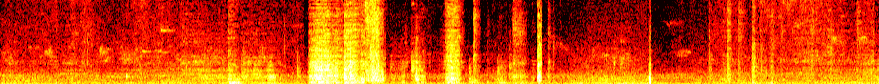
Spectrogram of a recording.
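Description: Hand tap being turned with a T-bar tap wrench to cut threads in a drilled metal plate: faint, irregular metallic scraping and a few sharp clicks, the loudest scrapes about halfway through.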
